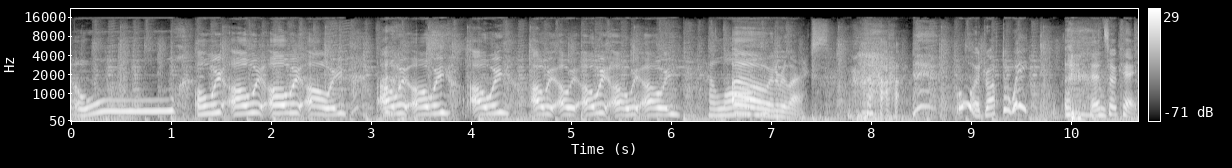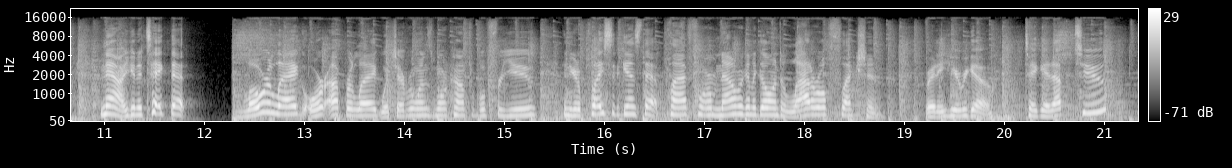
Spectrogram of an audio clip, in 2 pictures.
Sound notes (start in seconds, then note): 7.8 laughs; 9.9 chuckles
